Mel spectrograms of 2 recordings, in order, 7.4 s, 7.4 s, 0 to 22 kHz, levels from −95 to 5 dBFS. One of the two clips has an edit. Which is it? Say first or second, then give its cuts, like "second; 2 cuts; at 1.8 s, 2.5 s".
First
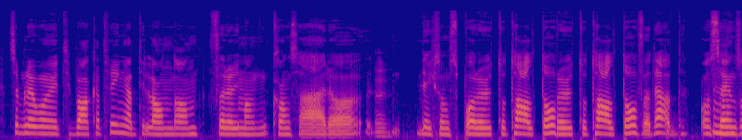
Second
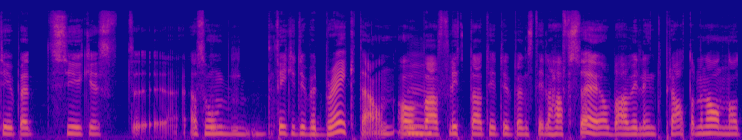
first; 4 cuts; at 2.0 s, 2.4 s, 5.6 s, 6.5 s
